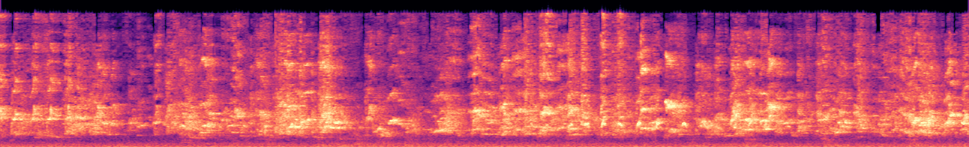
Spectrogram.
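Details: Budgerigars with lovebirds in constant shrill twittering, many voices overlapping into a dense, scratchy chatter with short rising squeaks.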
